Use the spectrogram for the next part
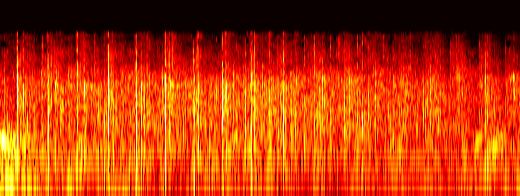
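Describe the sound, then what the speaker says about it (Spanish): A church congregation claps steadily together in a dense, continuous wash of applause that holds evenly throughout, with a little voice mixed in. "¿Cuántos aplauden al Señor? Fuerte."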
